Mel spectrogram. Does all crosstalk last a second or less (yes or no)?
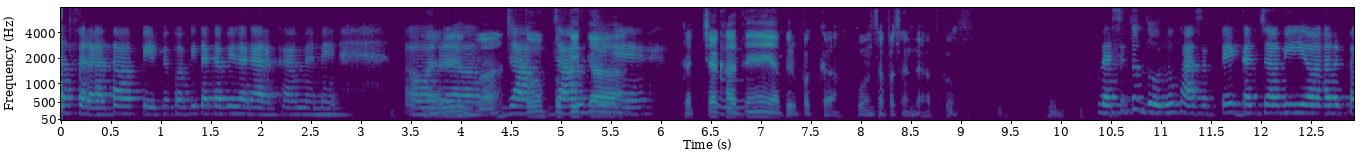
no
